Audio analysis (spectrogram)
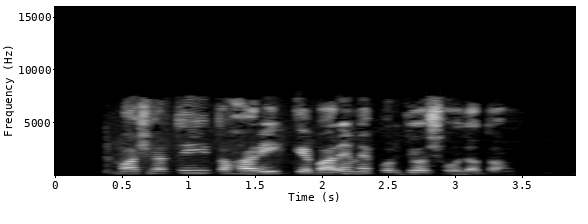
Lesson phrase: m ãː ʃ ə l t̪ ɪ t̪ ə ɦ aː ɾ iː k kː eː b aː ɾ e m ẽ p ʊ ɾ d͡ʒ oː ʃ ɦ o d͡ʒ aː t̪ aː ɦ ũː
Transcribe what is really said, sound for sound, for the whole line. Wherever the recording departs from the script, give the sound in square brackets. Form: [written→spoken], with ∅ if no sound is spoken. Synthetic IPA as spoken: m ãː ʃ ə [l→ɾ] t̪ [ɪ→i] t̪ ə ɦ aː ɾ iː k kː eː b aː ɾ e m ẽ p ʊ ɾ d͡ʒ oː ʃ ɦ o d͡ʒ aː t̪ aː ɦ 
